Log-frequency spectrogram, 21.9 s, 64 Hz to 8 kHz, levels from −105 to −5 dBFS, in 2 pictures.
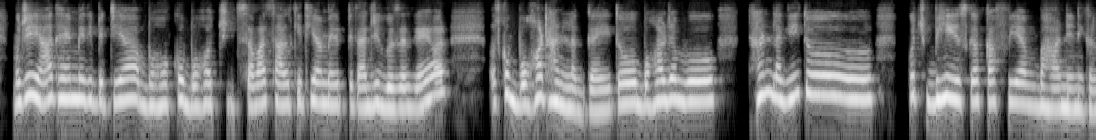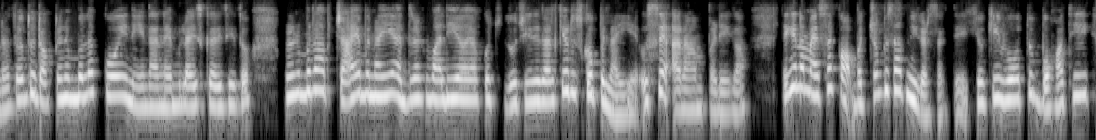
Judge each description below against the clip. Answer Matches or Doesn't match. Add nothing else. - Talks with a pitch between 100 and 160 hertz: Doesn't match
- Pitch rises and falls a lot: Doesn't match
